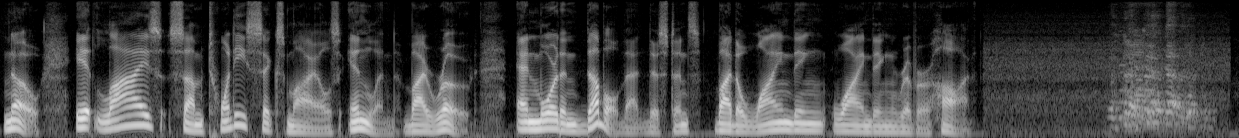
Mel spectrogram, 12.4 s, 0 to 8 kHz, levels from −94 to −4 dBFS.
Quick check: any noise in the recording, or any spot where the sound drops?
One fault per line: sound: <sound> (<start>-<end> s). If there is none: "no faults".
sound: laugh (11.1-12.2 s)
